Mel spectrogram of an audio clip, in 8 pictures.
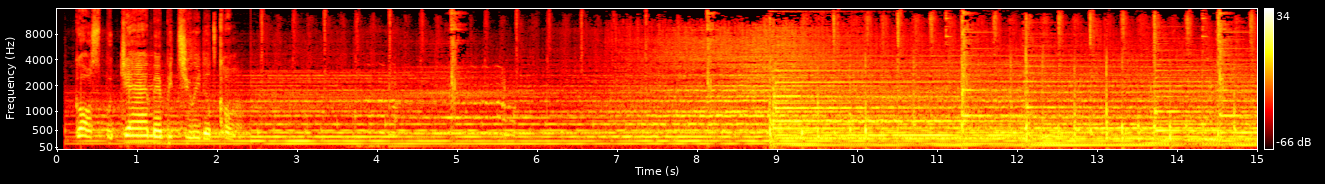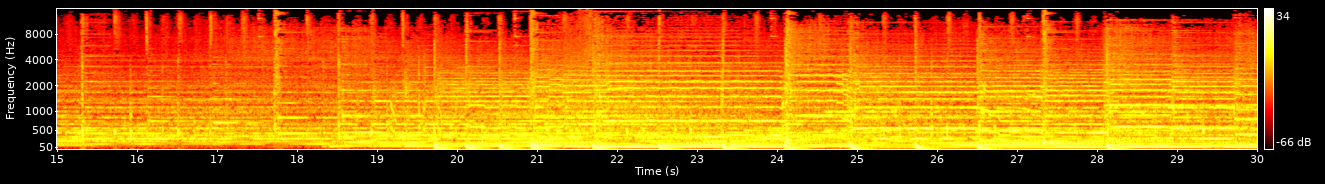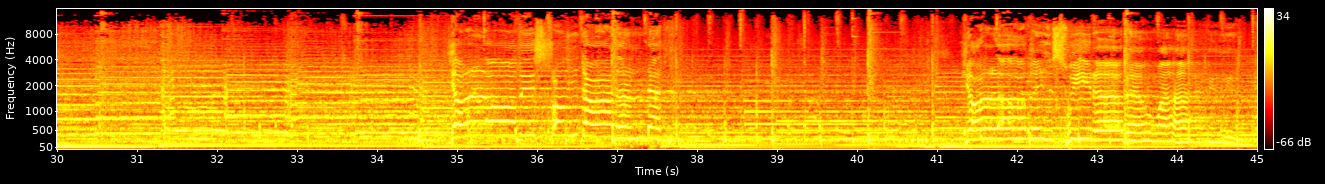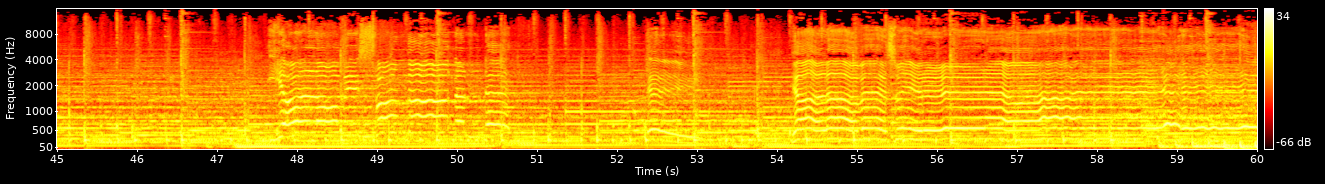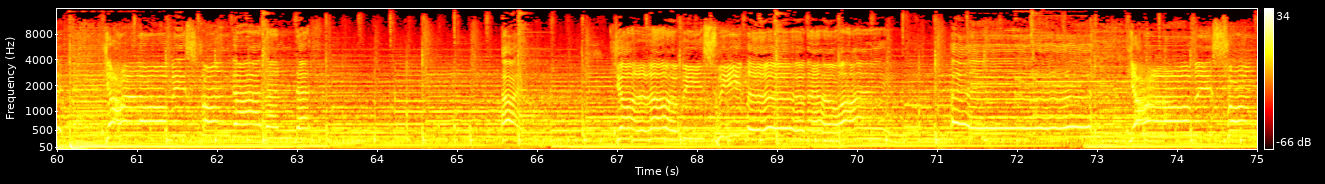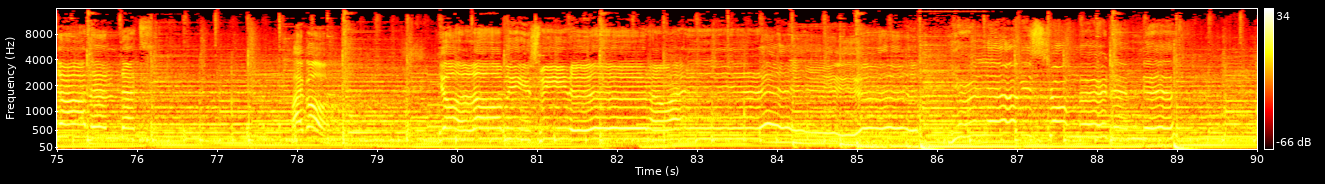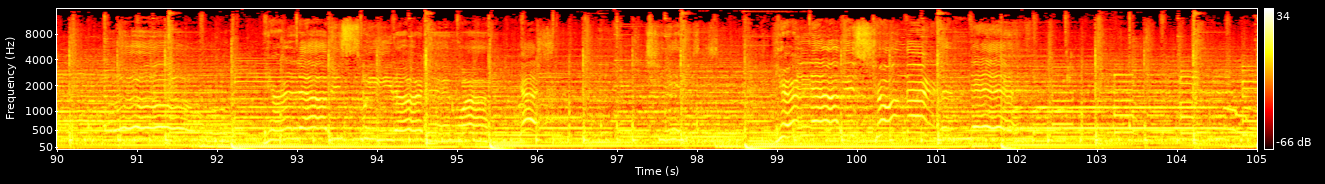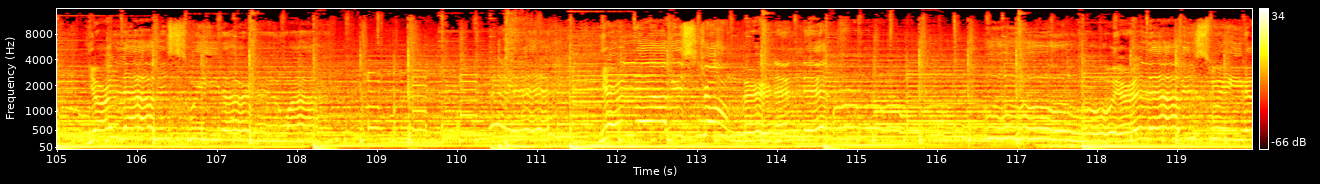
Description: is a deeply reverent gospel worship song
With passionate vocals and gentle instrumentation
